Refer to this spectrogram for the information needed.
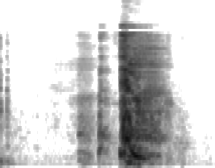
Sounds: Sneeze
